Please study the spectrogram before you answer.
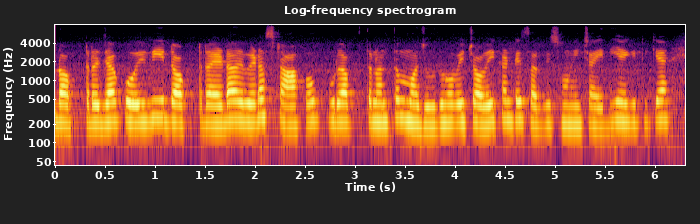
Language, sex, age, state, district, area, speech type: Punjabi, female, 30-45, Punjab, Mansa, urban, spontaneous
